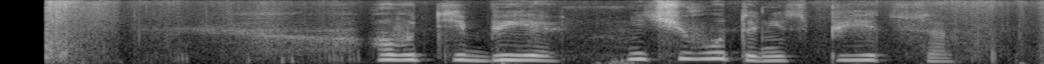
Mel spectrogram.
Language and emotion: Russian, sad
